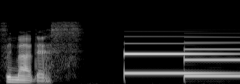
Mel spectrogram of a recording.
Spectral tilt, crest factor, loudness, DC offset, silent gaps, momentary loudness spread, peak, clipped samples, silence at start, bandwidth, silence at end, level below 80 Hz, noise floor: -6 dB/octave; 12 dB; -14 LUFS; under 0.1%; none; 14 LU; -4 dBFS; under 0.1%; 0.05 s; 7.8 kHz; 0 s; -60 dBFS; -54 dBFS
